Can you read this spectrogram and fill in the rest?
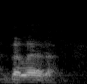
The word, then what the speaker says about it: Reina Valera: Reina Valera.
